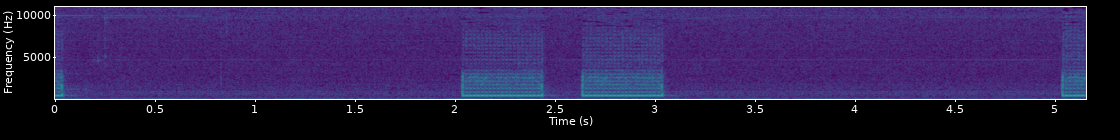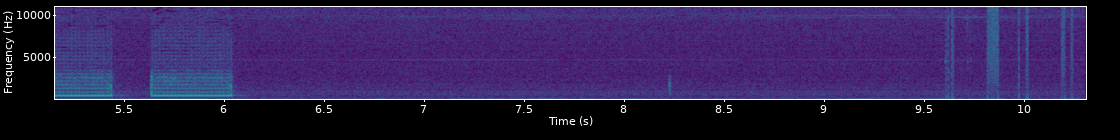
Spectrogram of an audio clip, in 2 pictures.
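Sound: telephone dialing and ringing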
